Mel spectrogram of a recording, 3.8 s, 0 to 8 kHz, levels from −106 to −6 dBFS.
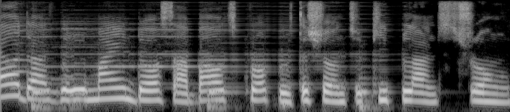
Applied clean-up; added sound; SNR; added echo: neural mask model RNNoise.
